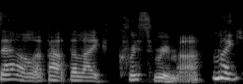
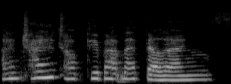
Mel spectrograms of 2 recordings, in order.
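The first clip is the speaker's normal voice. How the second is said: put-on cutesy baby-talk voice. Retelling how someone spoke to her, in a mock baby voice. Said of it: "I hate that like baby voice".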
